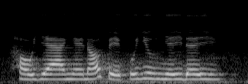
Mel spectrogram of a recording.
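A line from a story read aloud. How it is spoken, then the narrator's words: Sighing. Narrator (Vietnamese): Thái hậu thở dài, nói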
